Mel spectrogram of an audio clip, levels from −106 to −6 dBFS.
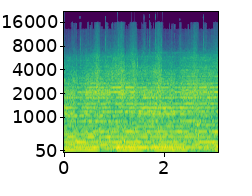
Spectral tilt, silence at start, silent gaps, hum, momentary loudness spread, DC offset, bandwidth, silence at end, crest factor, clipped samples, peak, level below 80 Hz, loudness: -6 dB/octave; 0 s; none; none; 2 LU; under 0.1%; 11.5 kHz; 0 s; 10 dB; under 0.1%; 0 dBFS; -20 dBFS; -10 LUFS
